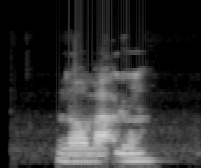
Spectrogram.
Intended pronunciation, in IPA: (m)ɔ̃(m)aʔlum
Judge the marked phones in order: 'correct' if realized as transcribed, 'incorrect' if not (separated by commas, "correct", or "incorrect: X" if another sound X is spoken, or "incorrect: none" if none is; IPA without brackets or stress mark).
incorrect: n, correct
